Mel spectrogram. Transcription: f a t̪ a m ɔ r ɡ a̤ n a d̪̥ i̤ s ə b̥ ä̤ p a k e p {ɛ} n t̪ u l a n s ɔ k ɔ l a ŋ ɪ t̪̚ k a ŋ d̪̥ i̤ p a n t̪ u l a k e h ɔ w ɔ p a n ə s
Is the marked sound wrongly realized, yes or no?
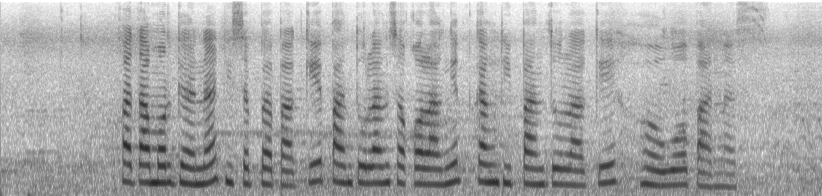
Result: yes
